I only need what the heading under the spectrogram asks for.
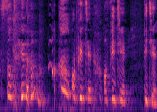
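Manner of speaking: high, loud, laughing mock begging.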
